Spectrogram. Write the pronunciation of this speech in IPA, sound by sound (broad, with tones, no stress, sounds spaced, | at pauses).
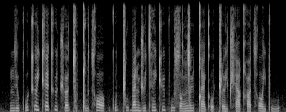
n z ʉ˩ kʷʼ e˦ kʰ ø˥˨ j kʰ ɛ˥˨ kʰ ʉ˦ t͡ʃʰ œ˩˧˩ ǀ ṳ˩ ǃ ṳ˩˧˩ t͡sʰ ɔ˥˨ | kʷʼ i˦ ǁ ṳ˦ b æ˦ n d͡ʒ y˩˥ tʰ ɛ̤˦ j kʰ y˦ pʼ ṳ˥˨ s ɔ˩ ŋ͡ǀ y˩˥ ǃ æ˩ kʼ o˩ ǁ ø˩ j t͡ʃʰ æ˩ qʰ œ˩ t͡sʰ ɔ˧˩˧ j pʼ ṳ˧˩˧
